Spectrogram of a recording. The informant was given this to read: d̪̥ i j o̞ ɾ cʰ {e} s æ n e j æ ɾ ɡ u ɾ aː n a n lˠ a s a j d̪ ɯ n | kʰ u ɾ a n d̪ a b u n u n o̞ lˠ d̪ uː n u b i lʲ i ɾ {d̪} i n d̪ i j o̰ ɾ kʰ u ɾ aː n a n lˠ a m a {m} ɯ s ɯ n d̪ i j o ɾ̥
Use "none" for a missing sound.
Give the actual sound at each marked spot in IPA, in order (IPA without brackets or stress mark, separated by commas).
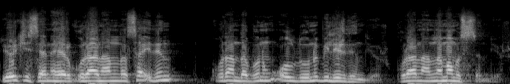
i, d̪, m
